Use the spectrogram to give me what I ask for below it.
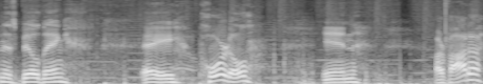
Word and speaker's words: Arvada: building a portal in Arvada arveda I always say it wrong I think it's Arvada but arv anyone's from the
